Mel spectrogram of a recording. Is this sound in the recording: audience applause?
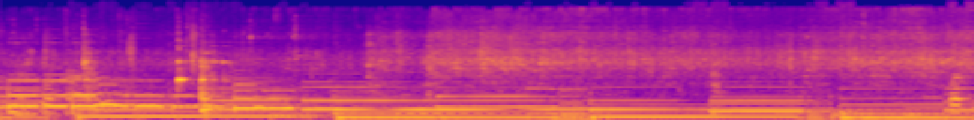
no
